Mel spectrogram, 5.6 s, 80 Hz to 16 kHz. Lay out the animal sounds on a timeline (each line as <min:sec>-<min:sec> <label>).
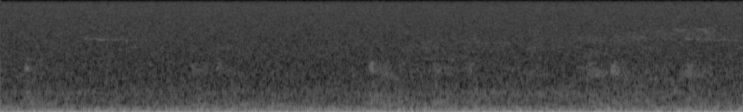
0:00.6-0:01.1 Red-winged Blackbird (Agelaius phoeniceus)
0:04.2-0:05.6 Northern Parula (Setophaga americana)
